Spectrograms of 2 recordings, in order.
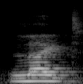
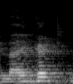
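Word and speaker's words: light: یو واول توری دی لہذا دا لغت لایټ تلفظي لایګټ نه ویل کیږي بل مثال که وګورو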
